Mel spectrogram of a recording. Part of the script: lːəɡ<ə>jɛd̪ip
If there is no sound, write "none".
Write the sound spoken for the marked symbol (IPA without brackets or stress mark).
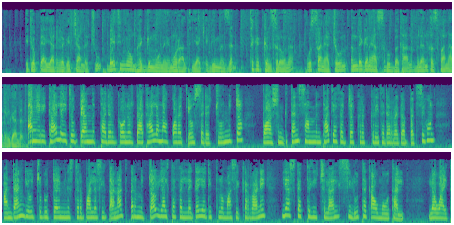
ə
